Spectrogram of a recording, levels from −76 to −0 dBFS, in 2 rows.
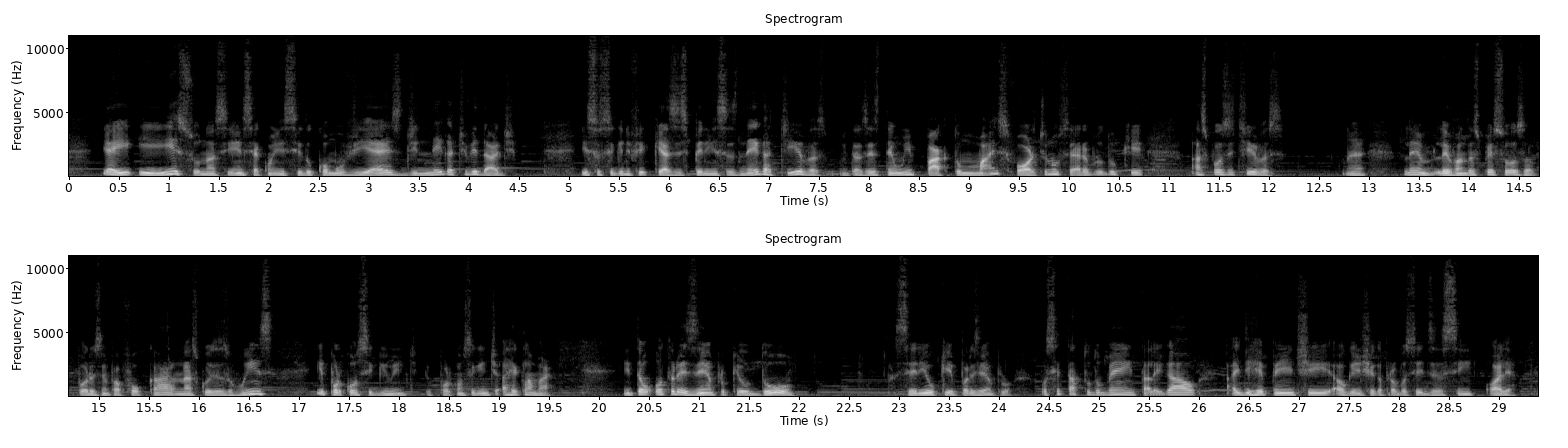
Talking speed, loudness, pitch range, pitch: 155 wpm, -25 LUFS, 100-145 Hz, 125 Hz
